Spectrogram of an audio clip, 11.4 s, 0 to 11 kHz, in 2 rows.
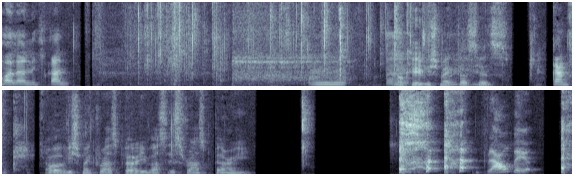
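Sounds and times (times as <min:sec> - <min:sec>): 
speech: 0:00.0 - 0:01.1, 0:03.1 - 0:08.3, 0:10.6 - 0:11.3
plastic wrapper crinkling as trash is put into a bin: 0:00.9 - 0:04.4.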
